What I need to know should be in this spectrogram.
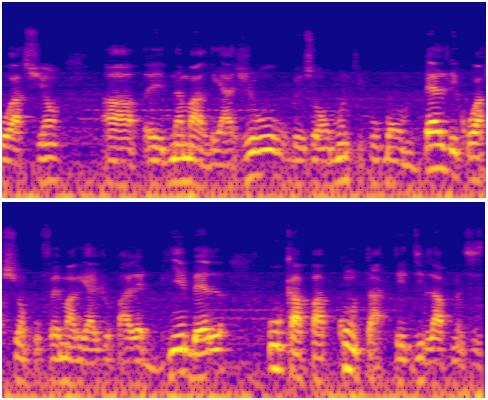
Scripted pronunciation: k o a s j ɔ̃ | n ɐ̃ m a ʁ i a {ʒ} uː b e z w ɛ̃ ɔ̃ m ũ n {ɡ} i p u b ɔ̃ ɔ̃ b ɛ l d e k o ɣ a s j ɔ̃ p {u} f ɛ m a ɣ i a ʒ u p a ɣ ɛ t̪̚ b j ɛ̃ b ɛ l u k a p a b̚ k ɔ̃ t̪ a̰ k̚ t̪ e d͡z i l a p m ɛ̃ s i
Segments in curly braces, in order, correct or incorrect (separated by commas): correct, incorrect, correct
